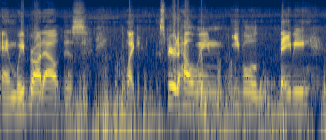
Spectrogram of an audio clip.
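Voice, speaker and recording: Speaking fairly slowly in an American accent, the man is heard against noticeable noise in the background. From Cherokee Nation, Oklahoma. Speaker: Native storyteller. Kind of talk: casual talk to camera while biking. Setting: outdoors, windy.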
